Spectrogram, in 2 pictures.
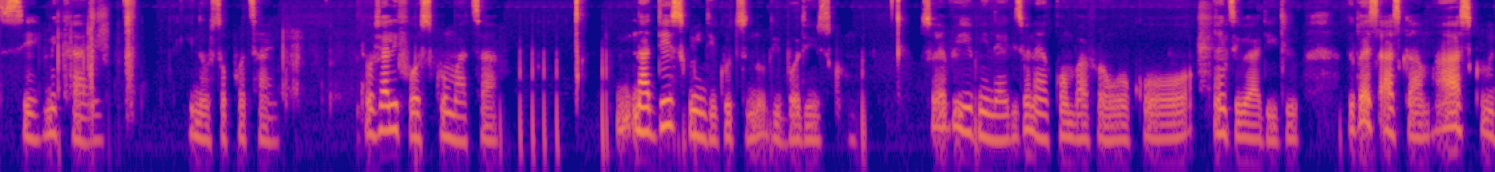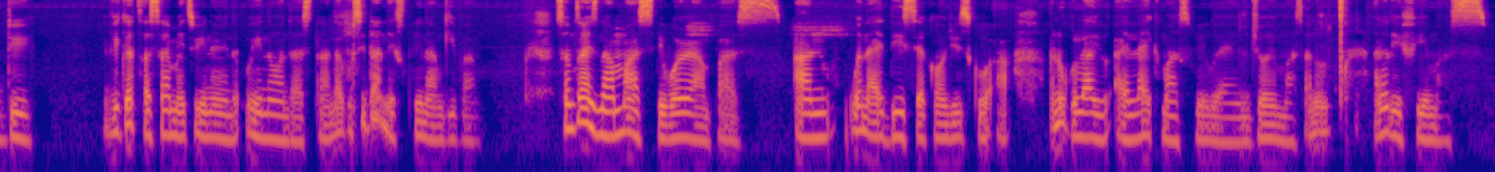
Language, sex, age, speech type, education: Nigerian Pidgin, female, 46-60, spontaneous, tertiary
